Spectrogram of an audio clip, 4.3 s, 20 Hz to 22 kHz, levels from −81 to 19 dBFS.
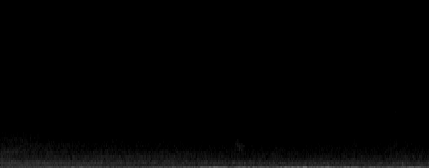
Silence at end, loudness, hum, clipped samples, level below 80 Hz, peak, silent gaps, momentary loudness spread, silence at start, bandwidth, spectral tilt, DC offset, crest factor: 0 s; -54 LUFS; none; under 0.1%; -46 dBFS; -28 dBFS; none; 10 LU; 0 s; 5.2 kHz; -6.5 dB/octave; under 0.1%; 16 dB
